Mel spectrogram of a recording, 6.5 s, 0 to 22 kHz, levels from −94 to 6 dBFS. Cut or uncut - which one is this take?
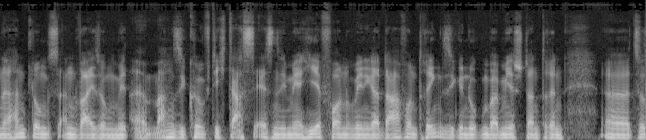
cut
